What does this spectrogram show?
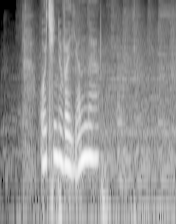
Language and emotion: Russian, positive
